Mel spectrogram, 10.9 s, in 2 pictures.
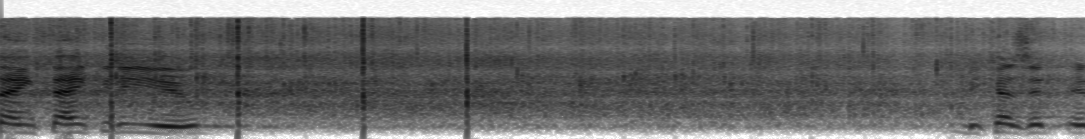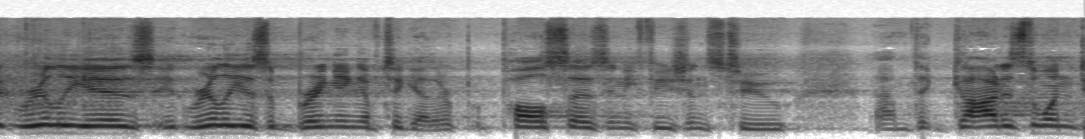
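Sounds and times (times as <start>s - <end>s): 
speech: 0.0s - 1.1s, 4.8s - 10.8s
hand clapping applause: 0.0s - 5.9s.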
